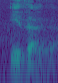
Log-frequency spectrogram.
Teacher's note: setelah dza fathah ketemu dengan alif maka dia menjadi mad tabi'i dua harakat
